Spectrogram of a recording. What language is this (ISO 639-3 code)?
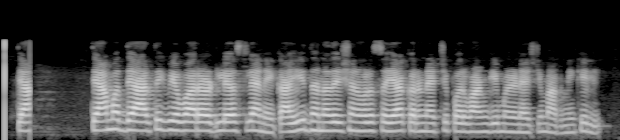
mar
